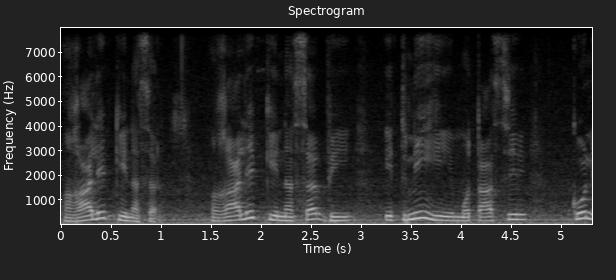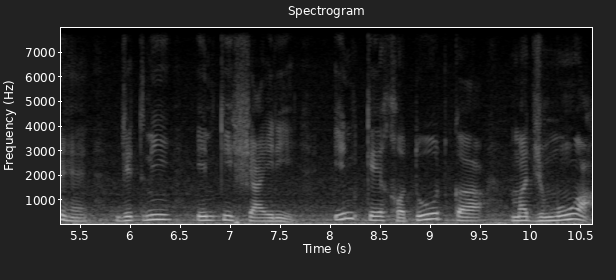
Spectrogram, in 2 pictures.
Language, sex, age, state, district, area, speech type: Urdu, male, 30-45, Delhi, East Delhi, urban, spontaneous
